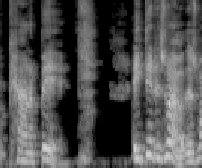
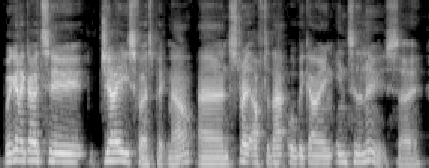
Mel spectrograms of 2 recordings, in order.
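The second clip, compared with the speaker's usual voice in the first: radio link; 8 dB louder than usual. Real, not acted. Radio host introducing the next pick to listeners, loud DJ voice. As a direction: announce the next track like a DJ. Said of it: "radio host link to next song".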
